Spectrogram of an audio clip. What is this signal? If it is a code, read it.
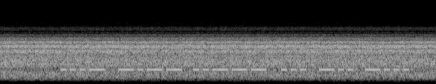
Morse code, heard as a keyed tone, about 25 wpm, 700 Hz, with radio static and room echo. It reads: VY2SDB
